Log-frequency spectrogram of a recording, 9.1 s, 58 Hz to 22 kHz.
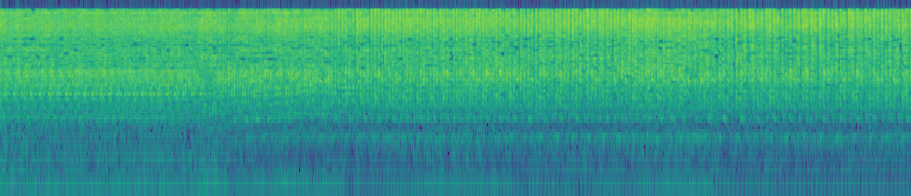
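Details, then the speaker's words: Uneven, lumpy diesel idle with loose irregular clatter about three beats a second on a Toyota Hiace LH-11 after repairing its broken injection pump bracket; injection timing still off and needs setting, oil pressure normal at 5 bar. "terus untuk suaranya masih kurang pas jalur nanti kita cari lagi tapi kita biarkan anget dulu dan untuk tekanan olinya udah normal udah 5bar"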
